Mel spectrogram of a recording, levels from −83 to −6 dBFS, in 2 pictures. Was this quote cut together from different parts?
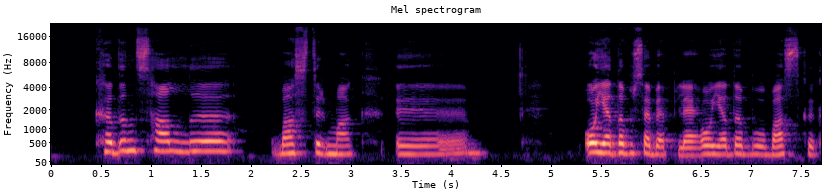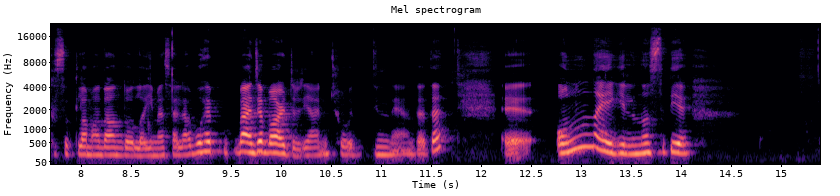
no; 0 cuts

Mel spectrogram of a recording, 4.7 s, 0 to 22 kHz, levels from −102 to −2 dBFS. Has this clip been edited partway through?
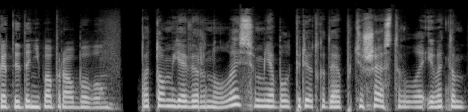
yes; 1 cut; at 1.4 s

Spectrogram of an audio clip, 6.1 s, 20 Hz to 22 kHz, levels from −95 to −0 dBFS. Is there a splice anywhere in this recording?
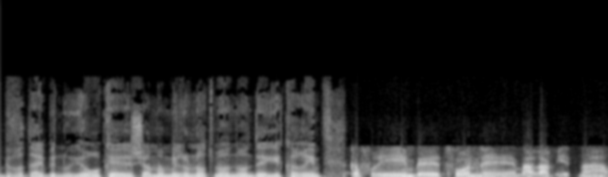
yes; 1 cut; at 3.4 s

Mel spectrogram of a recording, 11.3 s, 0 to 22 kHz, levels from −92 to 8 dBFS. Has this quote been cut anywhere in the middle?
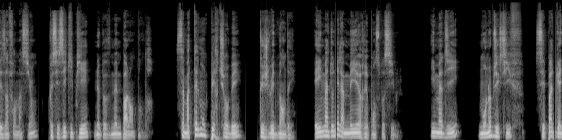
yes; 1 cut; at 1.0 s

